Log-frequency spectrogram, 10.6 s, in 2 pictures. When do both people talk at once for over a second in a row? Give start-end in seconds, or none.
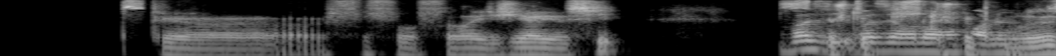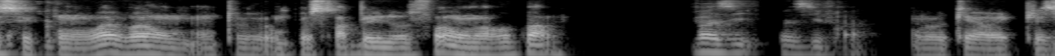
3.9-5.6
